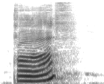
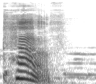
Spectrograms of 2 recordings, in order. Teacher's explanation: زبان حلق میں قوے کے ساتھ لگ کر جب علیحدہ ہوگی تو قاف، اور زبان جب قوے کے پیچھے کی طرف تھوڑی سی اوپر کی طرف اٹھے گی تو کاف ادا ہوتے ہیں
